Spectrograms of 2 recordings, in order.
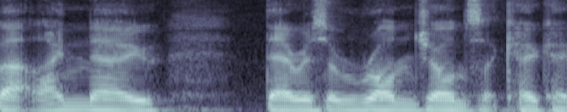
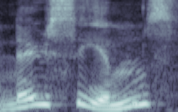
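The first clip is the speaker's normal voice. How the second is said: put-on Devon-accented voice; 12 semitones higher, 3 dB louder than usual. Retelling first hearing a bug's name, saying it in a West Country Devon accent. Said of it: "In that that tone as well".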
